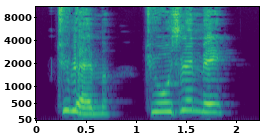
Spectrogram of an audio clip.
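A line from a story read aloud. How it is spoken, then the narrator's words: Furious exclamation. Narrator (French): s'écria le maître d'hôtel avec une rage inexprimable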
